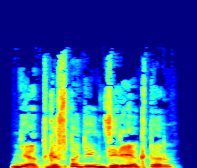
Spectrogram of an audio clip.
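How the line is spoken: Sobbing. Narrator (Russian): всхлипнул сторож

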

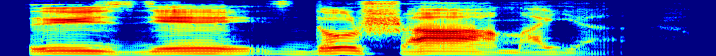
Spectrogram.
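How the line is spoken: Drawling. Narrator (Russian): протянул он

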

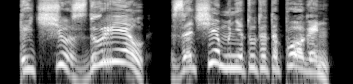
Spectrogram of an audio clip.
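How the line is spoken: Village elder yelling. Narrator (Russian): завопил староста

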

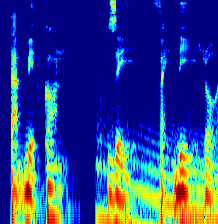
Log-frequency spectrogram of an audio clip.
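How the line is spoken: Soft, gentle. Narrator (Vietnamese): Dì ... nói nhỏ nhẹ

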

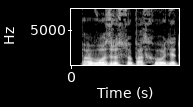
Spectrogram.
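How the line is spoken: Calm reply. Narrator (Russian): уже спокойно ответил глава

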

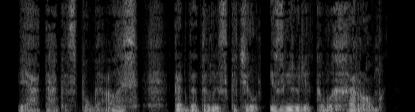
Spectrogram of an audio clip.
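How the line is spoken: Intimate whisper in ear. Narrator (Russian): шептала Заря, щекоча губами мое ухо

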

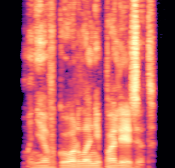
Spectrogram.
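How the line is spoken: Grumbling. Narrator (Russian): проворчал микроб

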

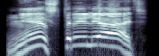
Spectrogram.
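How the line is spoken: Thunderous roaring shout. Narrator (Russian): заорал Ярк с такой силой, что его голос перекрыл даже рычание метаморфа

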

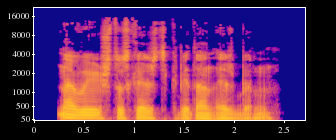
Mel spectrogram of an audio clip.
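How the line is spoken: Ingratiating, falsely humble. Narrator (Russian): Он говорил вкрадчиво и все с тем же показным смирением

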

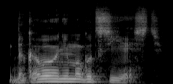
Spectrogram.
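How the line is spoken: Grumbling. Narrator (Russian): проворчал Бронт

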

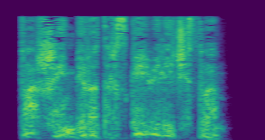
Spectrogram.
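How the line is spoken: Whispered address. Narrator (Russian): шепотом обратился он к ней

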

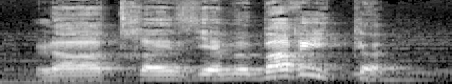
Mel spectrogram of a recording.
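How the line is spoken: Exclaimed. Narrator (French): s'écria-t-il

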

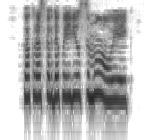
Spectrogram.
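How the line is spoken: Moaning. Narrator (Russian): стонала Марго

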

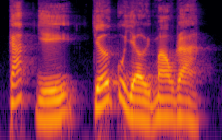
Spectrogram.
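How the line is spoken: Loud. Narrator (Vietnamese): Ông lớn tiếng nói

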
